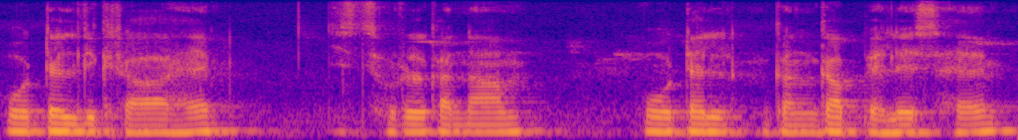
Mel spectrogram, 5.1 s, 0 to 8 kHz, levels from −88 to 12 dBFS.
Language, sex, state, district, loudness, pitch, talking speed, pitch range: Hindi, male, Himachal Pradesh, Shimla, -19 LUFS, 120 Hz, 140 wpm, 115-125 Hz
